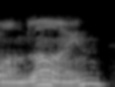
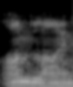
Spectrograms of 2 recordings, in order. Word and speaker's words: online: the final syllable, go online. If we use them as adjectives, we stress the first syllable, online help.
